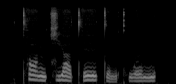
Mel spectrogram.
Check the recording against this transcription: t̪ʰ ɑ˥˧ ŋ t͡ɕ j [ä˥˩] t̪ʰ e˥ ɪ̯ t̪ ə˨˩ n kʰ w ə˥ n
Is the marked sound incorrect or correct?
correct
